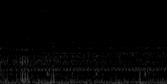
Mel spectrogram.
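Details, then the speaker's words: Akai SS023A-X10 rechargeable speaker at low volume in a quiet room: a constant, steady hiss with a faint low buzz underneath on radio, line or Bluetooth input, present since day one, with a few soft handling knocks. "the thing that's annoying me since day one and they seem to all do this is this hissing noise uh at low volume"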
